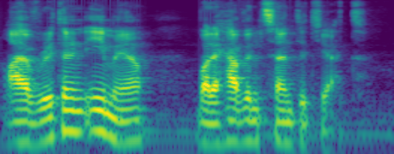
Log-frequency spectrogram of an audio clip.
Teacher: we have sentence stress on the content words the important ones like written email haven't sent it or sent only and yet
